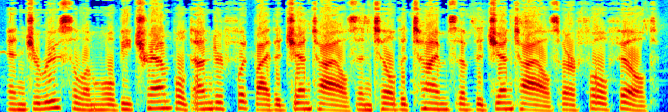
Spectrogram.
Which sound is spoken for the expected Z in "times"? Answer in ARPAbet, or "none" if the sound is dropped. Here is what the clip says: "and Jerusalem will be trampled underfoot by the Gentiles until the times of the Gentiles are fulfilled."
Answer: Z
